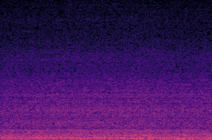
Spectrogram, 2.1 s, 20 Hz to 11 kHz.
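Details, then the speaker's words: 2002-2010 Ford Explorer after blend door actuator replacement (fix for no heat and clicking): engine started, switched from cold to heat, steady even rush of air from vents, no clicking behind dash; normal blend door actuator operation. "there it goes i just heard it switch over i don't know how if you guys can hear it at all but i can hear it like the sound of the air coming through the vents changed a little bit so we should have heat now"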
